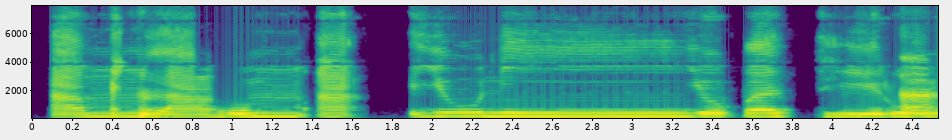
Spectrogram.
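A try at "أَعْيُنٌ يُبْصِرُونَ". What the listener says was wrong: Yunui. Bunda kurang terlalu jelas domah tainnya. Yunui.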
